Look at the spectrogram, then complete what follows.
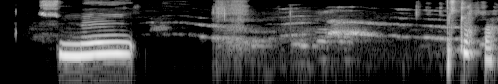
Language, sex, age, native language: Icelandic, female, 8, Icelandic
